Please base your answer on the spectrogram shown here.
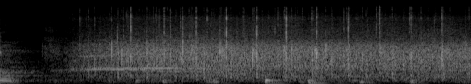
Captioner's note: audience applauding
